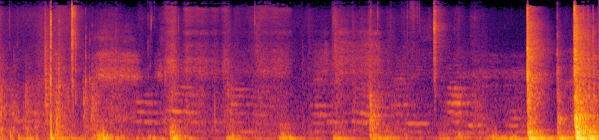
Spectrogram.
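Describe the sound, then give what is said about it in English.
A door is handled and shut, with a few sharp knocks early on and a loud closing thud and rattle at the end, while a voice murmurs faintly in between. “hold on, let me close this door.”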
